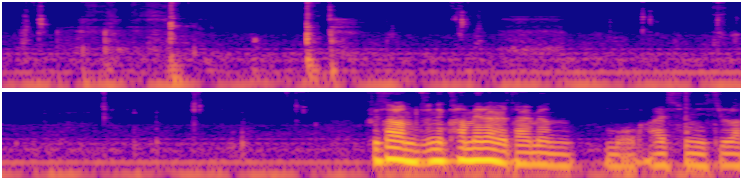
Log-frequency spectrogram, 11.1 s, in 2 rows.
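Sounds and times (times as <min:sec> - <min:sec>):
person chewing: 0:00.0 - 0:01.5, 0:02.9 - 0:08.1.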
